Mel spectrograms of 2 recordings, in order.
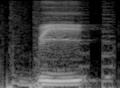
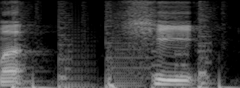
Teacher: we change it into b, adding the dakuten, making it voiced, because it's the second part of a compound and of a strictly Japanese word.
